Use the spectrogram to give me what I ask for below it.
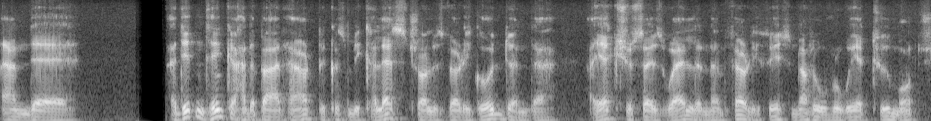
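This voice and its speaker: Against a quiet background, a man with an Irish accent speaks at a moderate pace in a very deep, low voice with a bright, sharp tone and ordinary pitch variation. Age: 60s. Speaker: storyteller and writer. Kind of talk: podcast interview. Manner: animated.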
